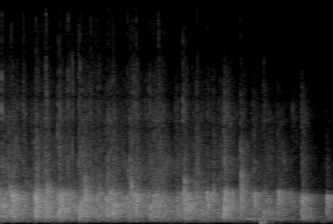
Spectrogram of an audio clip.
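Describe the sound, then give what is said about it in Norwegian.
A crowd applauds after the first point of a talk on the words of Jesus, many hands clapping in a dense, continuous patter that holds at a fairly even level throughout, with no voices standing out. “det har til og med vært en, eh, en applaus, det, altså.”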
